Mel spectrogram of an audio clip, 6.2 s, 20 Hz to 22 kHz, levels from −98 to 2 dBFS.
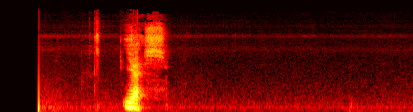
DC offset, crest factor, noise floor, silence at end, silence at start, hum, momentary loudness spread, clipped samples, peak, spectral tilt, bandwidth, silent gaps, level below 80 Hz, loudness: under 0.1%; 24 dB; -65 dBFS; 3.75 s; 0.55 s; none; 23 LU; under 0.1%; -2 dBFS; -5 dB/octave; 13.5 kHz; none; -54 dBFS; -20 LUFS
